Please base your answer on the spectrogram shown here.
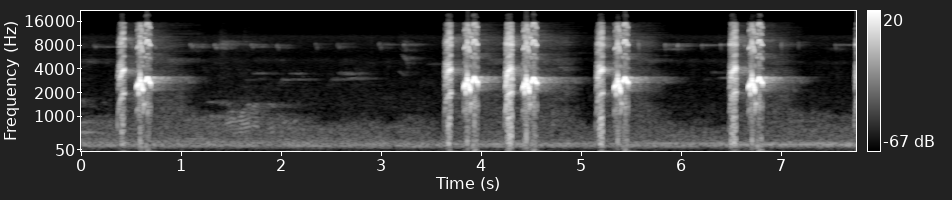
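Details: Sooty-headed bulbul in full chatty song, used as a trapping lure to press rival bulbuls. Short bubbly two-part phrases with bright chirps, given in bursts roughly every second, with pauses between groups and faint background hum.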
